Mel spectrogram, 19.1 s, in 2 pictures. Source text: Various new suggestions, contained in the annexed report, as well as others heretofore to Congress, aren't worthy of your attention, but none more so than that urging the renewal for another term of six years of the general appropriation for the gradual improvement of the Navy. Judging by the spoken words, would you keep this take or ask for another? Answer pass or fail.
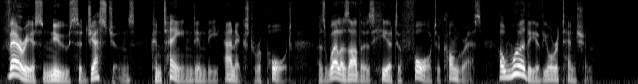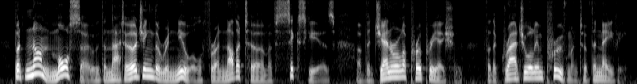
fail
